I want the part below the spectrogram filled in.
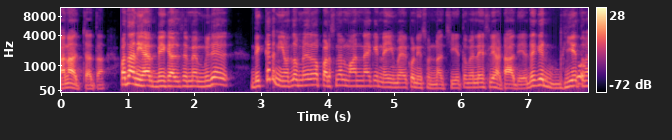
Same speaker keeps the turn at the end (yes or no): yes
